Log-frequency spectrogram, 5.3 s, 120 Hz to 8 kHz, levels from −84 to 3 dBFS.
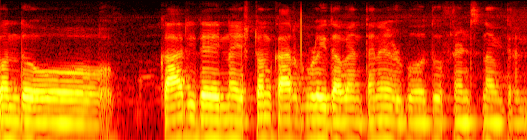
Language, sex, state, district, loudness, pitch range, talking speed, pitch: Kannada, male, Karnataka, Shimoga, -17 LUFS, 105-110 Hz, 150 wpm, 105 Hz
